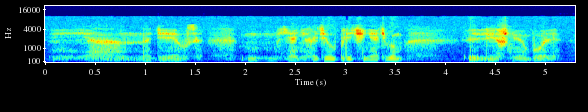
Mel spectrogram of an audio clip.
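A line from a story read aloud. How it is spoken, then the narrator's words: Muttered. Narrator (Russian): Он пробормотал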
